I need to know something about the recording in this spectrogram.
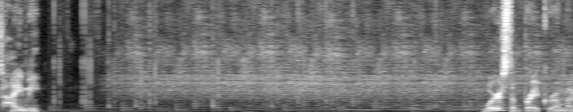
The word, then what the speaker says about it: Jaime: I thought his name was Jamie, but apparently it's pronounced Jaime.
